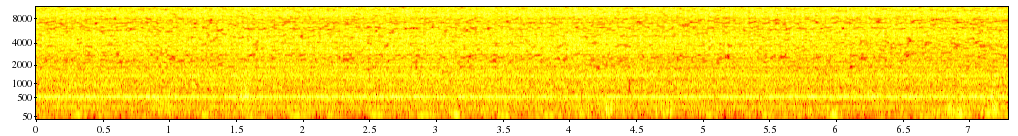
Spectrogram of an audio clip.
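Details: Hyundai Santro 1.1 L: steady, thin high whine over a quiet, rough idle that does not change. Abnormal engine noise, origin unclear.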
